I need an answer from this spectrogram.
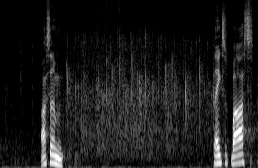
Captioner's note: audience clapping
